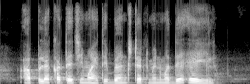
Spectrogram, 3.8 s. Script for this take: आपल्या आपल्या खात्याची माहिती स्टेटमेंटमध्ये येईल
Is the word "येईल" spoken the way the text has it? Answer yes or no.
yes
